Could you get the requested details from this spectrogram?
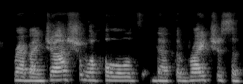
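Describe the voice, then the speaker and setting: Here a woman is talking. Her voice is neither high nor low in pitch. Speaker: rabbi. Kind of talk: online class lecture. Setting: video call. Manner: fast.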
